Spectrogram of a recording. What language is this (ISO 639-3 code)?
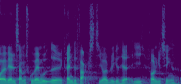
dan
